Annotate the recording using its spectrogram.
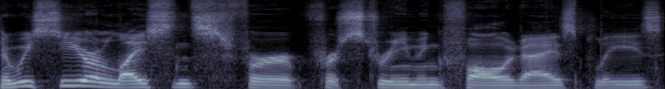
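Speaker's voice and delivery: ordinary delivery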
